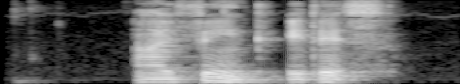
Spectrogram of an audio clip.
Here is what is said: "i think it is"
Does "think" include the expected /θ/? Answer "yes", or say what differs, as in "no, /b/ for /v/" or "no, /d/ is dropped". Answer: yes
